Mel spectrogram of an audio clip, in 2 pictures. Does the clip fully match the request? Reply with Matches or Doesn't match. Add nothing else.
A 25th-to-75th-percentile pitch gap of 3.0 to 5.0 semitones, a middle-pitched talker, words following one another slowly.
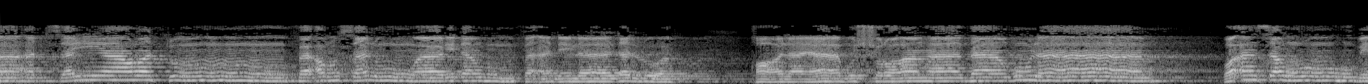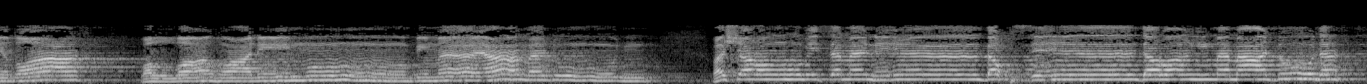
Doesn't match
